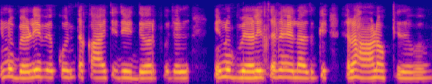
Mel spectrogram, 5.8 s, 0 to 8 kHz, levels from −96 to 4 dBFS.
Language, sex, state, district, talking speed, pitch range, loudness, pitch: Kannada, male, Karnataka, Shimoga, 145 wpm, 225-245 Hz, -15 LUFS, 235 Hz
